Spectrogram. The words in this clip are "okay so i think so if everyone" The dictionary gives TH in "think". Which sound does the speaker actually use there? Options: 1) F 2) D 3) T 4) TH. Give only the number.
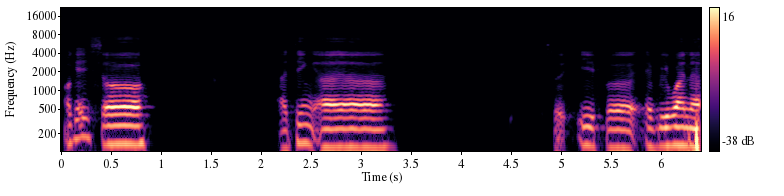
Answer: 3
